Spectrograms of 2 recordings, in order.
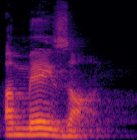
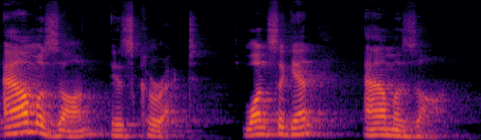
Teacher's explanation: this word is commonly mispronounced Amazon when you say it correctly the first syllable is app and the stress is on this first syllable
